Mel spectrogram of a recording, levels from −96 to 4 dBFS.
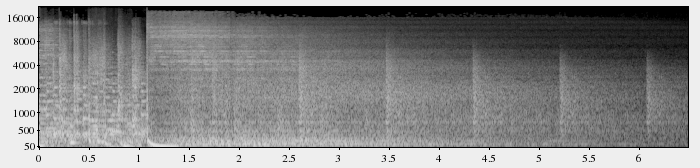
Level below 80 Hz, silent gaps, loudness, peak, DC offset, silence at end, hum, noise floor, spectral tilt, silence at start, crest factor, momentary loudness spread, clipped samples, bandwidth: -26 dBFS; none; -16 LUFS; 0 dBFS; under 0.1%; 0 s; none; -38 dBFS; -4 dB/octave; 0 s; 18 dB; 20 LU; under 0.1%; over 20 kHz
